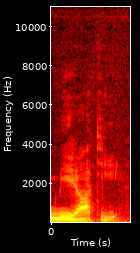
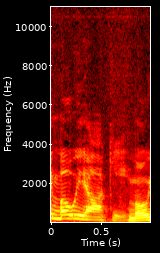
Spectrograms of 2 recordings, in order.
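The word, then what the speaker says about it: Moeaki: this one just because I get to correct somebody else's pronouncing great it's Tony moly Aki oh yeah yeah that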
